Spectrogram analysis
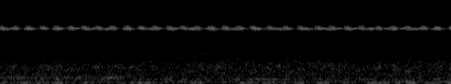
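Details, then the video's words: Nocturnal cricket chorus recorded in Walnut, California: a shrill, evenly pulsed high chirping, slightly quicker and softer, running unbroken over faint low hum. "Nature Sounds Night Time Crickets in Walnut, California"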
